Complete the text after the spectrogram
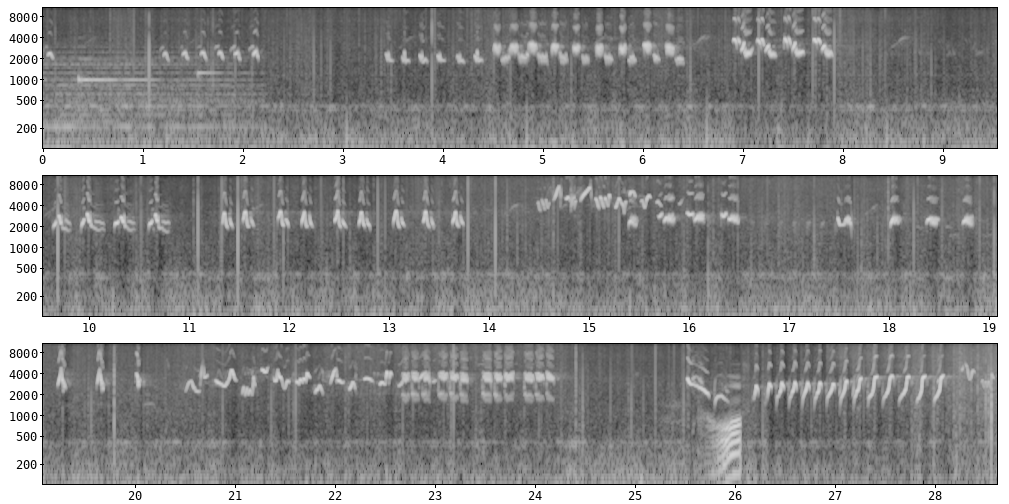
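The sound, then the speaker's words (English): An eastern meadowlark on a telegraph pole sings clear, high whistled phrases, repeated again and again for the whole stretch, each short run of slurred notes rising and falling, over a faint steady hum. “Telegraph pole is an eastern meadowlark, greeting the world in high, clear whistles that seem to fit the phrase, "It's sweet to me," or "The spring of the year."”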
